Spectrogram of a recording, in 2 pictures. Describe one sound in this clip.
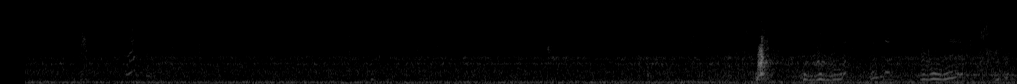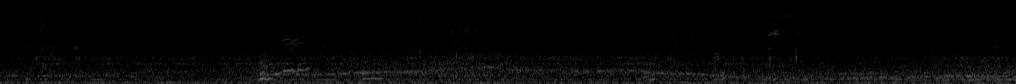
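Small dogs scratch and dig at loose dirt close by.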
